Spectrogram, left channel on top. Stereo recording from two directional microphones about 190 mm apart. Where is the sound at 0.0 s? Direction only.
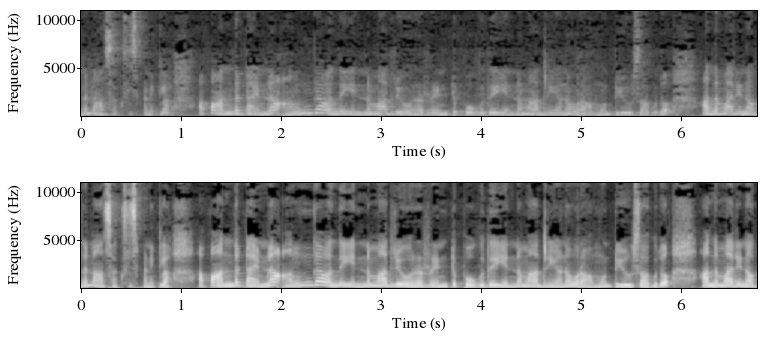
40° right (ahead or behind).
